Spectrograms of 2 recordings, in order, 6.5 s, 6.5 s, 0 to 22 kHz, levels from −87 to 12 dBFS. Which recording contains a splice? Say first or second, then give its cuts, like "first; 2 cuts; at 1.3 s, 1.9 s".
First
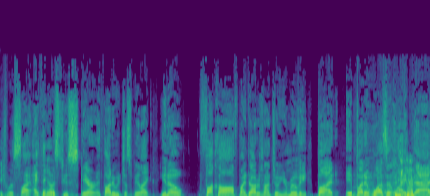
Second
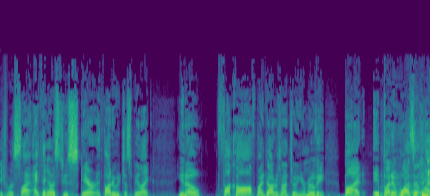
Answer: first; 2 cuts; at 2.3 s, 4.7 s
